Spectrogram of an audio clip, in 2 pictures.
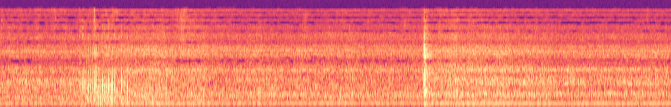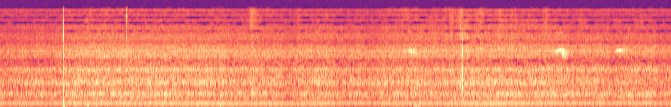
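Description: Steady low electrical hum, with a brief rustle about a second in and a few faint clicks.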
